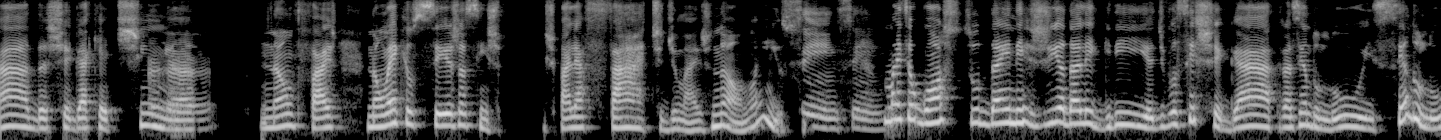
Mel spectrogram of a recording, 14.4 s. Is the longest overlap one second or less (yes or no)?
yes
